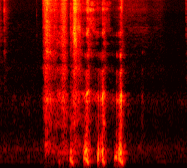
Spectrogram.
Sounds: Laughter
